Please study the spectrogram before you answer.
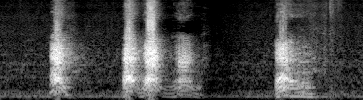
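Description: A Siberian husky protests bedtime with short, throaty yowls and woo-like bursts, some paired in quick succession.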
